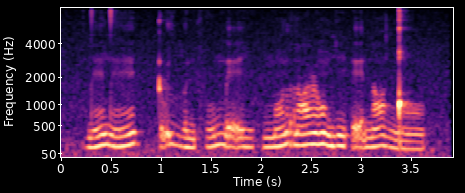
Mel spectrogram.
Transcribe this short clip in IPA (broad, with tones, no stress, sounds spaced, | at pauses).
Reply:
d ẽ˩˥ d ẽ˩˥ | ʈ ṵ˧˥˧ lʲ ʎ o˩ nʲ f u˩˥ m ḛ˦˨ i̯ | m õ˩˥ r ɑ̃˧˥ ɭ õ˧˥˧ ɡ ĩ˦˨ ʔ ḛ˦˨ n ɑ̃˧˥˧ ŋ͡ǃ õ˩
